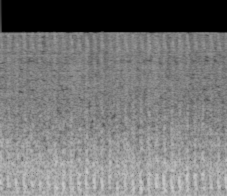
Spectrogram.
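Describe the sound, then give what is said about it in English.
Helicopter ferrying people out of flood-prone areas around Nsanje: a loud, steady rapid rotor chop with a constant engine drone, heard alone. “As you can hear in the background, that is the sound of a helicopter, which is ferrying people from the flood-prone areas, and one of them is Bangula here in Nsanje.”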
